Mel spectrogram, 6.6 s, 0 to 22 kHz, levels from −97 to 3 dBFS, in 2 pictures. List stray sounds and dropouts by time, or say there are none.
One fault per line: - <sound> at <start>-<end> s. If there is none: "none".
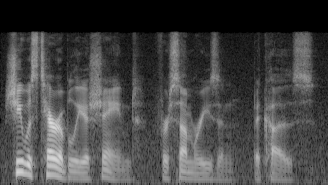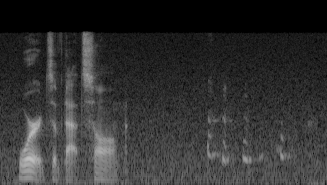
- sigh at 5.3-6.3 s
